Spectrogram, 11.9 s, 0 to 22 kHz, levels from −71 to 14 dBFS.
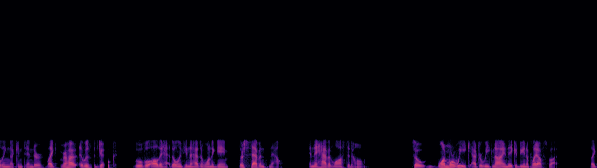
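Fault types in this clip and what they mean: Packet loss with pitch repetition: at 1.8–2.16, 4.32, 7.11 and 9.66 s, gaps are filled by repeating the last pitch period, sounding held and buzzy.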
